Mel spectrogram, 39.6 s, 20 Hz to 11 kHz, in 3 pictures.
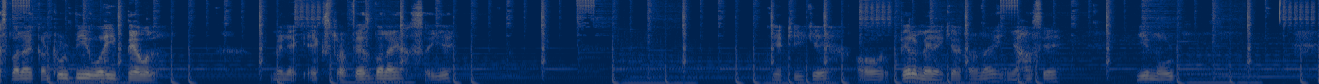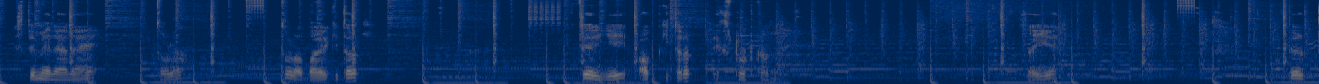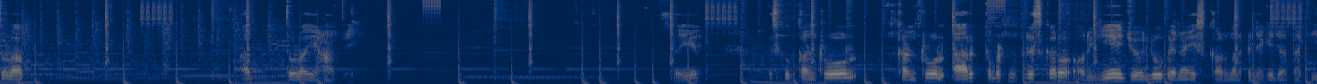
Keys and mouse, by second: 0.7 click, 2.2 middle click, 5.0 middle click, 8.1 middle click, 9.8 click, 10.9 click, 12.2 middle click, 14.4 e, 16.3 click, 17.1 middle click, 18.8 click, 20.4 e, 23.1 click, 23.8 middle click, 26.2 e, 27.5 click, 28.7 click, 29.8 e, 32.2 click, 32.8 middle click, 34.4 ctrl+e, 36.2 ctrl+r, 37.0 click, 39.4 click.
